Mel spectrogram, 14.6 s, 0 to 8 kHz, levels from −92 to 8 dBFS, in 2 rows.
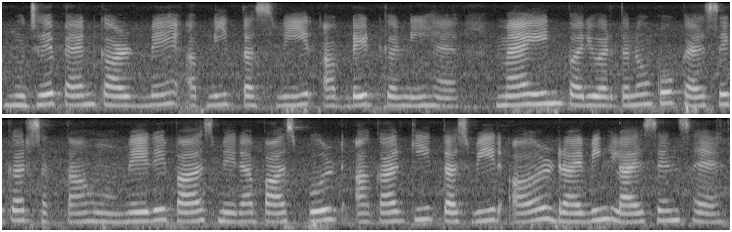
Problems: constant background noise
